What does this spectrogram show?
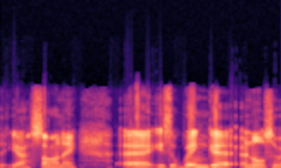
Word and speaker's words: Sané: Next up, we've got none other than Leroy Sané, or I think that's how you pronounce it, yeah, Sané.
